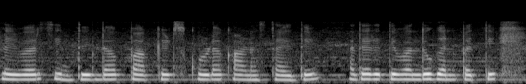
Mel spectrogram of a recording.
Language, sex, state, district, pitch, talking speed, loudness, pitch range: Kannada, female, Karnataka, Bidar, 225 Hz, 115 wpm, -16 LUFS, 225-235 Hz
